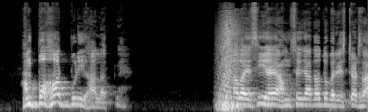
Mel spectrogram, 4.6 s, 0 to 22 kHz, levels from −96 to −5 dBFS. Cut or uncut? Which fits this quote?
cut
